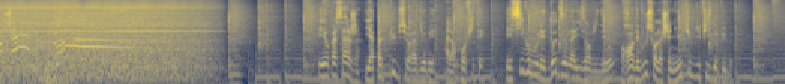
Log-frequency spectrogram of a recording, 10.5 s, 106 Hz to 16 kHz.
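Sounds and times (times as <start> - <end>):
faint whining tone: 0.0 - 3.0
airplane engine roar: 0.0 - 3.2
speech: 4.2 - 10.2.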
